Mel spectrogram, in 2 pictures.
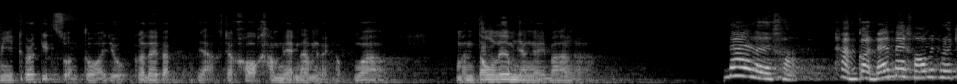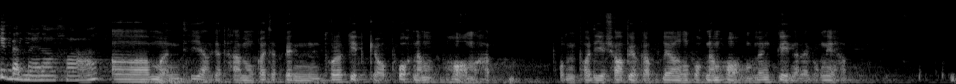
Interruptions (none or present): none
